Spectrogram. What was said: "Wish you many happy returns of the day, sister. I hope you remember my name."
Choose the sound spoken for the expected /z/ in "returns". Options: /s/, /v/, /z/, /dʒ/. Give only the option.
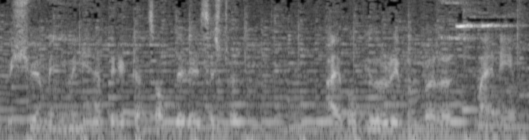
/s/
